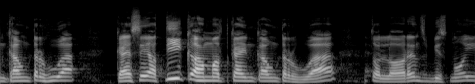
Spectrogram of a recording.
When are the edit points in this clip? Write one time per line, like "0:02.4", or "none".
0:03.7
